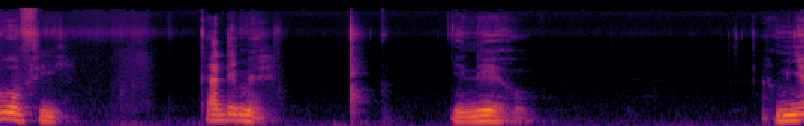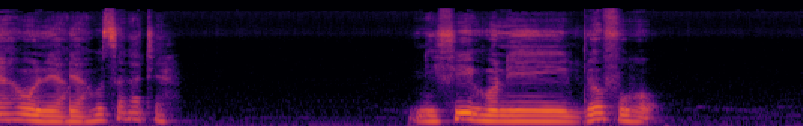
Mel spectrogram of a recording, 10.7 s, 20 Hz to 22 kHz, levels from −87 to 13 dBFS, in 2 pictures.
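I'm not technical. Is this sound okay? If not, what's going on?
No. The speech stutters twice: around 5.83 s a short piece plays twice, and from 7.50 to 7.74 s a tiny piece plays four times. These are repeated frames: bits of the audio got saved or sent more than once, so they replay.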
